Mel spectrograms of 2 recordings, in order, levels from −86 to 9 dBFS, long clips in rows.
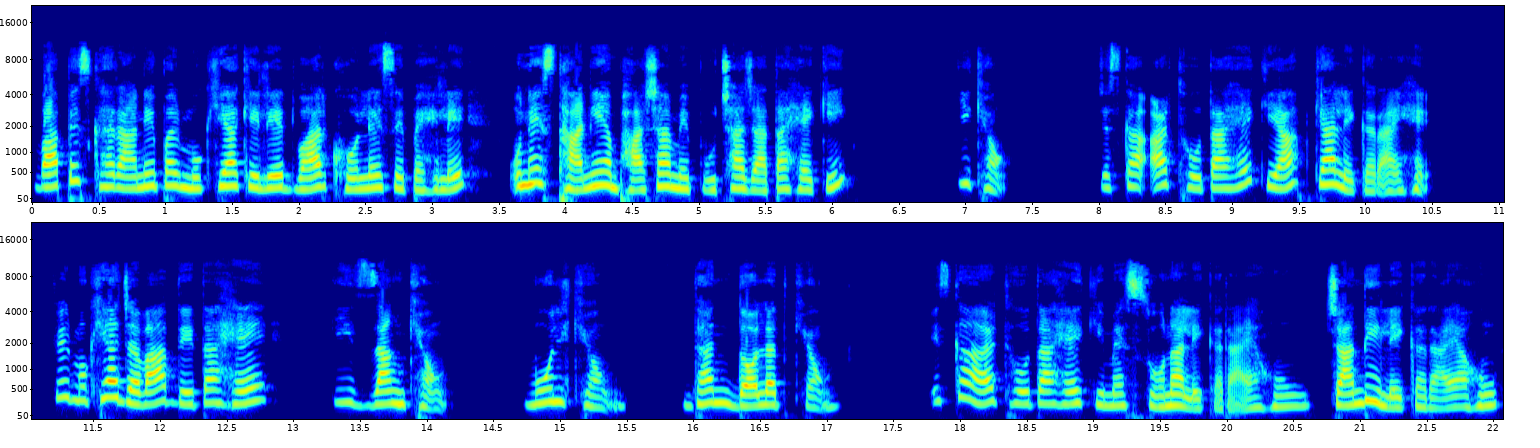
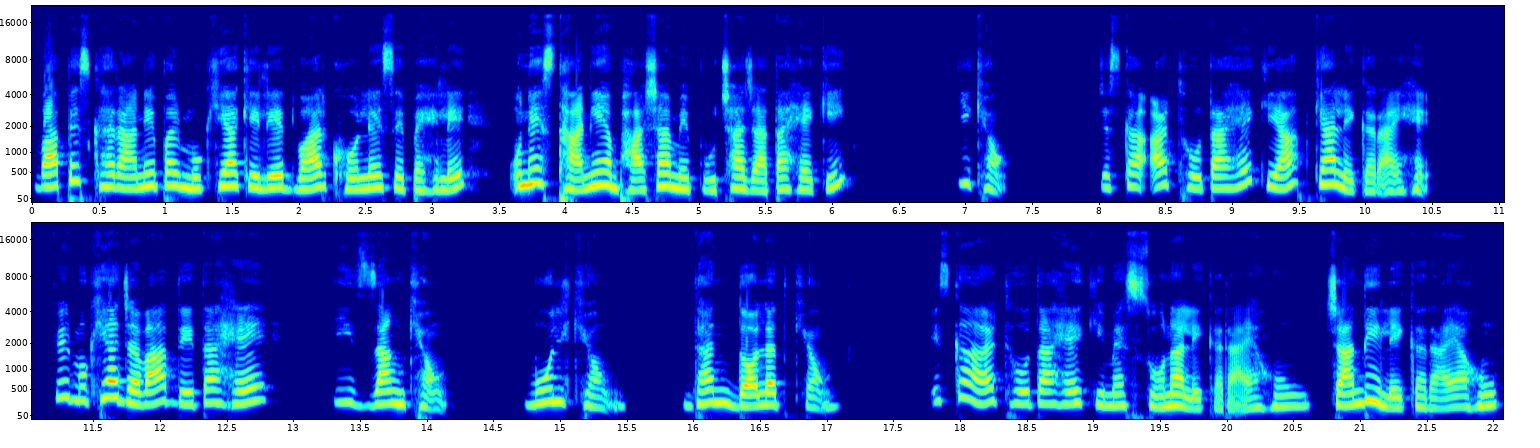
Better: second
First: garbled, watery; slightly; nothing above 10 kHz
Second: none

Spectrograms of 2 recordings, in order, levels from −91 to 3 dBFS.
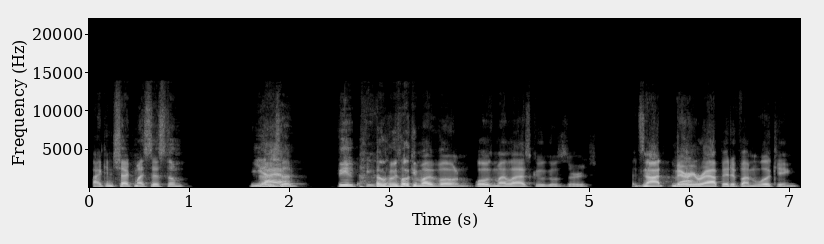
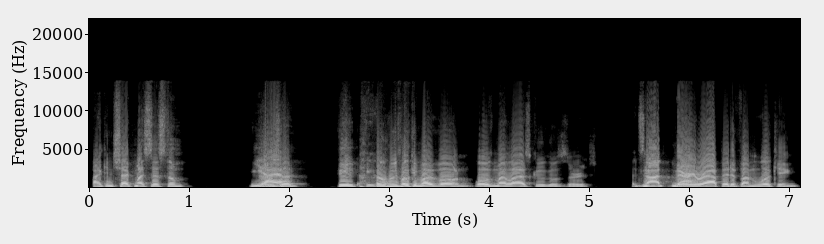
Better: first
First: none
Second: distortion; heavy; 7 dB below the speech

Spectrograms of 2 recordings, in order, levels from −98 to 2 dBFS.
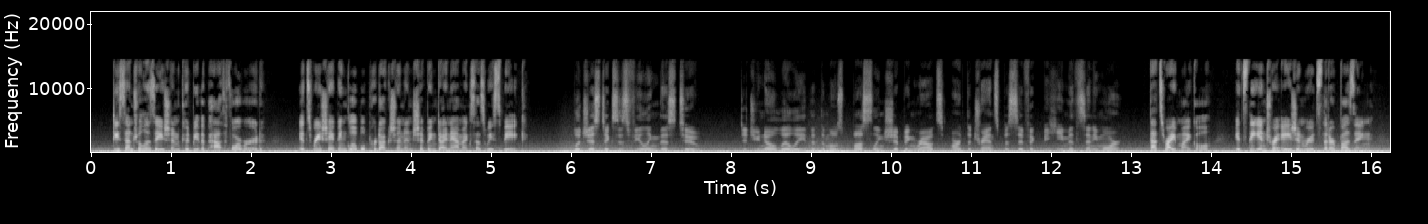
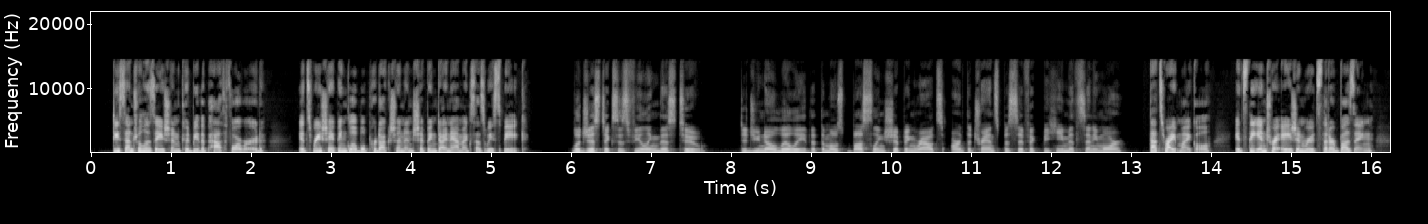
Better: second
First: wind noise on the microphone; occasional gusts; 10 dB below the speech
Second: none

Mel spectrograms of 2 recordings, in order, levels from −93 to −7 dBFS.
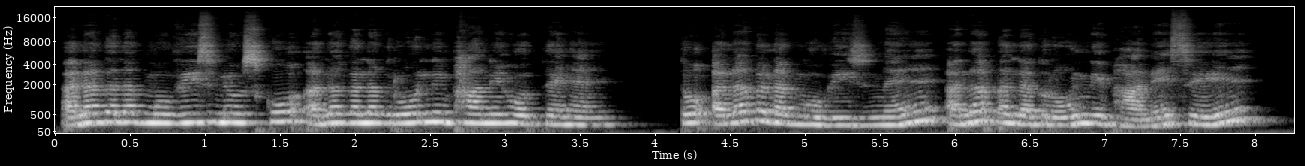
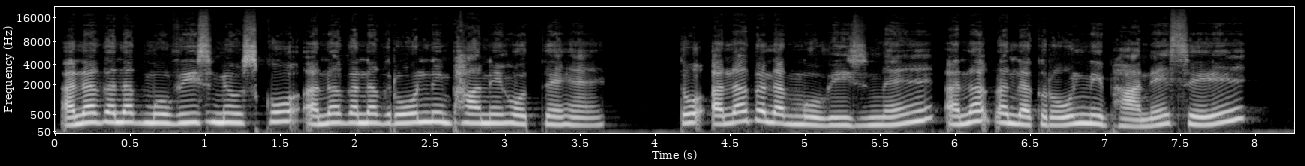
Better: second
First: off-mic speech; far // room echo; very slight; dies away in 0.3 s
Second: none

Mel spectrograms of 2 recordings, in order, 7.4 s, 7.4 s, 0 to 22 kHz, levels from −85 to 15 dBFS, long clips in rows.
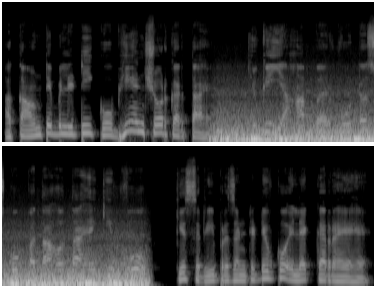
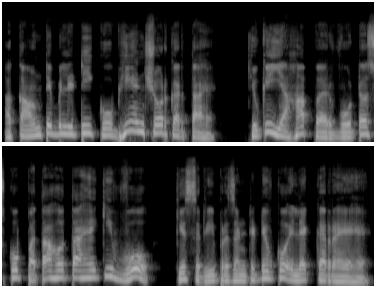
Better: second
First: wind noise on the microphone; heavy; from 2 to 5 s; 1 dB below the speech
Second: none

